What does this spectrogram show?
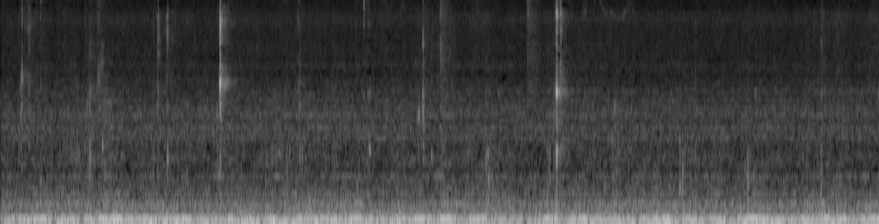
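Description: A person chewing a sticky, jelly-like piece of Karachi halwa close to the microphone: scattered small wet mouth clicks over a steady low hum.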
